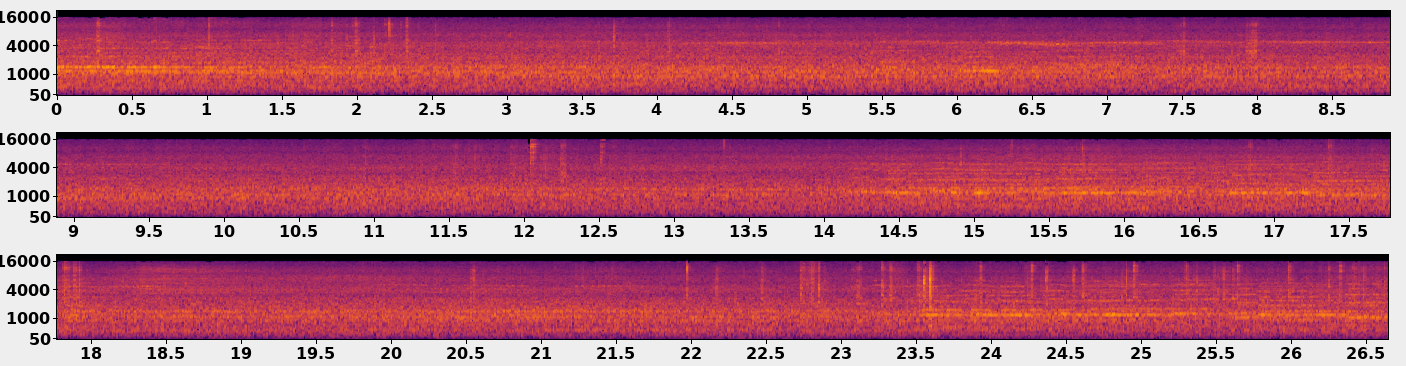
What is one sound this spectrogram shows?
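A car drives on a paved road, heard from inside.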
